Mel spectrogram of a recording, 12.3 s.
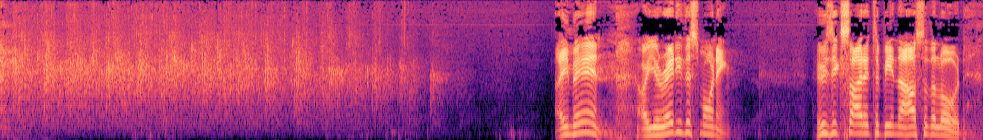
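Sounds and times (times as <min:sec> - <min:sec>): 
church audience applauding a guest speaker: 0:00.0 - 0:05.9
speech: 0:07.0 - 0:09.2, 0:10.2 - 0:12.2.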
